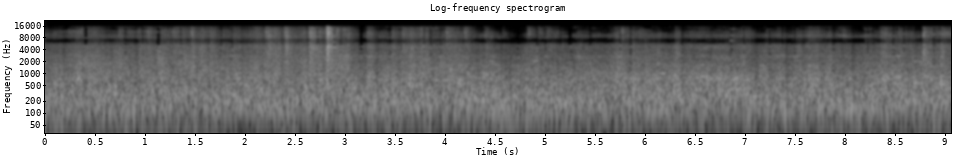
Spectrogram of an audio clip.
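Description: Mumbai suburban local train (electric multiple unit) running at speed, heard from its open doorway: the steady, loud running noise of the wheels on the rails.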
